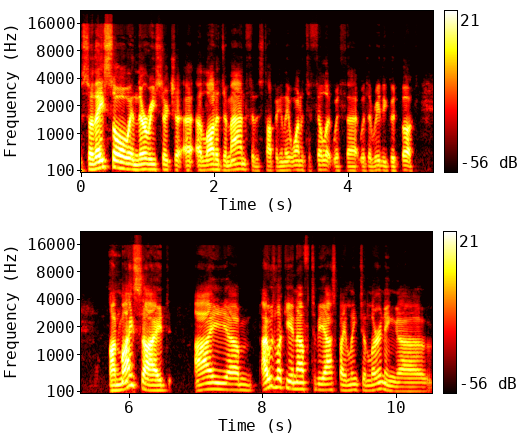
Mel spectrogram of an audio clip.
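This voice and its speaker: A man's voice: mid-range voice, bright, forceful tone, dry recording. A man being interviewed as an author, speaking casually with lots of fillers, restarts and little laughs. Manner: chatty, many fillers and restarts, laughs often. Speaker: guest author.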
